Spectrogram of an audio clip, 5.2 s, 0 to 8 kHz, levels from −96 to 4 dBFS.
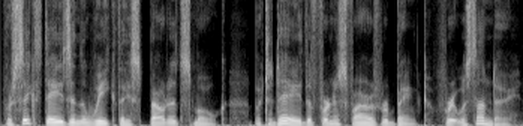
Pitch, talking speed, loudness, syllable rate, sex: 130 Hz, 240 wpm, -18 LUFS, 6.1 syllables/s, male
